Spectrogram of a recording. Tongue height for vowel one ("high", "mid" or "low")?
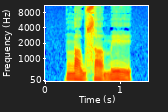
low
